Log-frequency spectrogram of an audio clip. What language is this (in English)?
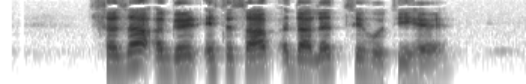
Urdu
